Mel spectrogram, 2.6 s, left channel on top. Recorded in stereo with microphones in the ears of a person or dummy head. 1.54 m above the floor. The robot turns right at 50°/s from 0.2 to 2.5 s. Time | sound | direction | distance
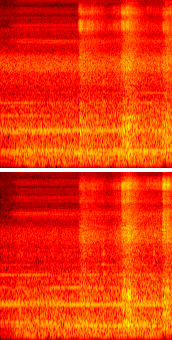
1.2 | footsteps | 40° left (ahead or behind) | 3 m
